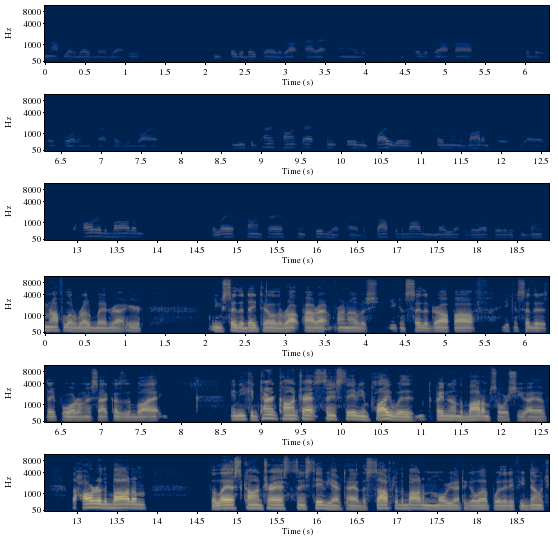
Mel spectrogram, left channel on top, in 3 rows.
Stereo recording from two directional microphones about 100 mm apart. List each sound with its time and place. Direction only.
0.0 s speech: 20° right (ahead or behind)
4.0 s speech: 15° right (ahead or behind)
